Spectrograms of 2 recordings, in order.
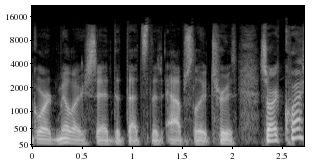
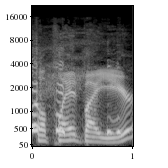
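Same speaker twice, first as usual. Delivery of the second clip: louder, higher, laughing through "We'll play it by year?"; laughing disbelief; 7 semitones higher, 4 dB louder than usual. Real, not acted. Host laughing at co-host's slip, loud and amused. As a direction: laugh at the mistake. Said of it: "I don't know".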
